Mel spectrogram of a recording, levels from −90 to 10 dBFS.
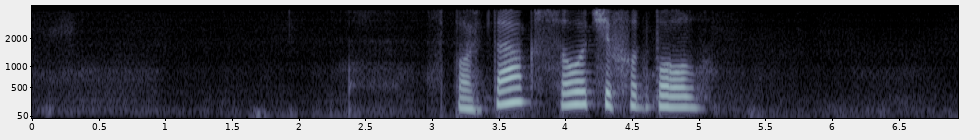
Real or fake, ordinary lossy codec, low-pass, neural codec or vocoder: fake; none; 3.6 kHz; codec, 16 kHz, 0.8 kbps, ZipCodec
